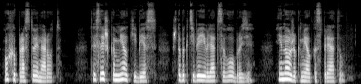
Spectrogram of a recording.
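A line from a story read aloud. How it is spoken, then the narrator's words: Sighing devil. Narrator (Russian): князь тьмы вздохнул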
